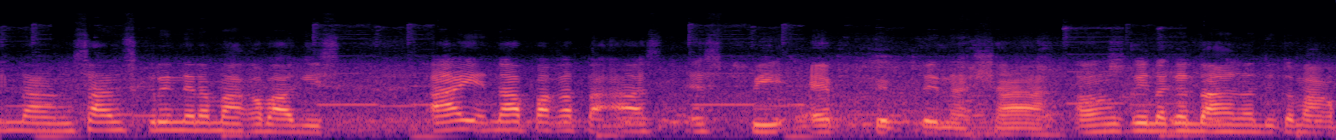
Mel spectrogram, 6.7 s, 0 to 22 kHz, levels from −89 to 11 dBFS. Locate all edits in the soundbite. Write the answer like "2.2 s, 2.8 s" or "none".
5.3 s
